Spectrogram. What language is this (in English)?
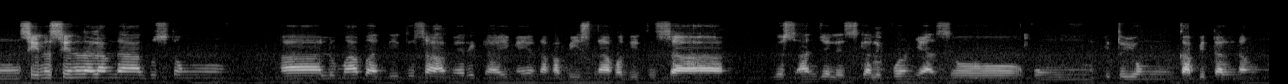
Filipino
